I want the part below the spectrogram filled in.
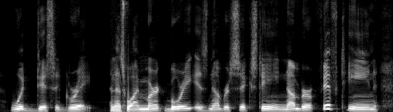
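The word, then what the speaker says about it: Mörk Borg: At number 16, another Free League game, Mork Borg. That, according to my Swedish friends, is how the game is actually pronounced.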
